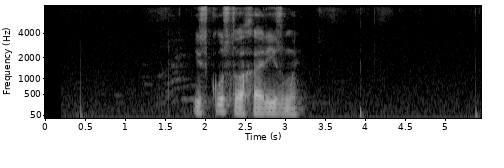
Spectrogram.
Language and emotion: Russian, neutral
